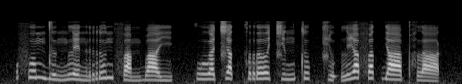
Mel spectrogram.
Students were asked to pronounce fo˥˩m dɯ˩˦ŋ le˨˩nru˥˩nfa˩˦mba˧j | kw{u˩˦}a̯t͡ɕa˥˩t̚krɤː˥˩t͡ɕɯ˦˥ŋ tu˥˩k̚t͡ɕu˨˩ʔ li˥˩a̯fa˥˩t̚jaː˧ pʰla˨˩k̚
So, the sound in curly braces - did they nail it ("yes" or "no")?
no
